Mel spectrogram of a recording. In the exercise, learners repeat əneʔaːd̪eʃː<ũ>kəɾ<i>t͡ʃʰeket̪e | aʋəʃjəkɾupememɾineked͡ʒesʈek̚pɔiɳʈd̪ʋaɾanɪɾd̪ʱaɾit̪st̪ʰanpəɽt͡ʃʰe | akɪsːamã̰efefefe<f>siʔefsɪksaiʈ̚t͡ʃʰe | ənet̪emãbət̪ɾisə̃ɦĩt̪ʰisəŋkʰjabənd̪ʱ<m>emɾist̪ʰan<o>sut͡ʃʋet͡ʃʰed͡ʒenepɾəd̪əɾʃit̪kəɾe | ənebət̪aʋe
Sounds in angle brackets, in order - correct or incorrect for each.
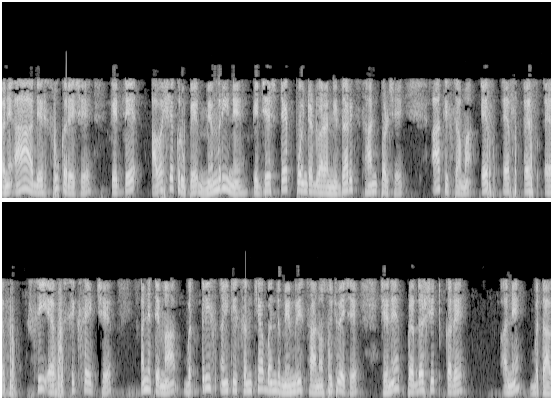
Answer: correct, incorrect: e, correct, correct, correct

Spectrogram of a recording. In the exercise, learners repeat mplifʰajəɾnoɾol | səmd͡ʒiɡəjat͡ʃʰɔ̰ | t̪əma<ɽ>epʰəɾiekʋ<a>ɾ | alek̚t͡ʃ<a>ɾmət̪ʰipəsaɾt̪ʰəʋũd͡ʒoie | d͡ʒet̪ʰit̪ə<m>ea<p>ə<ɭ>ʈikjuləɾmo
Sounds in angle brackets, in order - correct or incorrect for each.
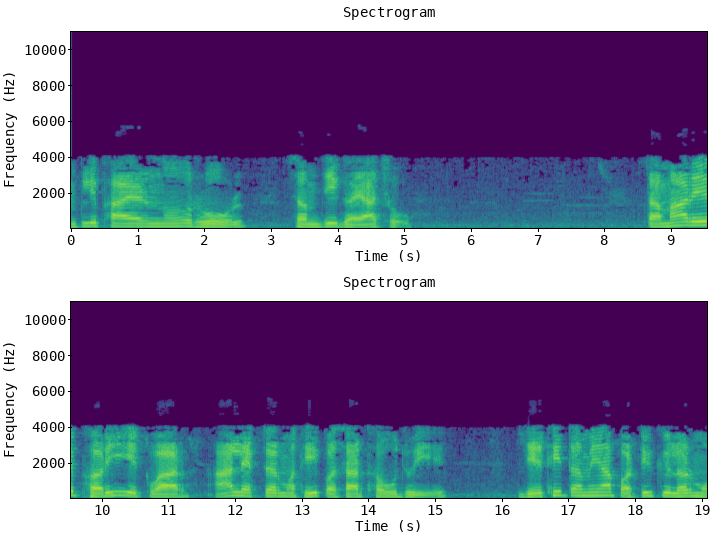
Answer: incorrect: ɾ, correct, incorrect: ə, correct, correct, incorrect: ɾ

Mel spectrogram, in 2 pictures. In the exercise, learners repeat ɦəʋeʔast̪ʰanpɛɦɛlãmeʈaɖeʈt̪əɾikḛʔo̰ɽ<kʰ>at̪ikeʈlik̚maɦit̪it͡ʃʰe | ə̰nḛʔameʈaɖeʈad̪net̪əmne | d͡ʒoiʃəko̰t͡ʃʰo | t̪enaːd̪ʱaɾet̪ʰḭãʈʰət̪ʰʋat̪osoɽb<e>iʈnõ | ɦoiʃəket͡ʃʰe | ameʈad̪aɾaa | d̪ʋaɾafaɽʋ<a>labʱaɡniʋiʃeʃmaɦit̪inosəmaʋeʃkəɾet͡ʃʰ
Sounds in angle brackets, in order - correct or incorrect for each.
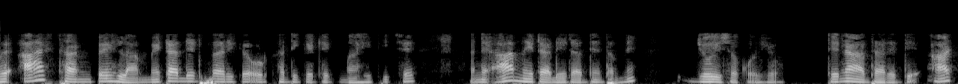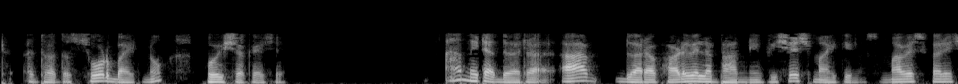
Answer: correct, incorrect: a, incorrect: e

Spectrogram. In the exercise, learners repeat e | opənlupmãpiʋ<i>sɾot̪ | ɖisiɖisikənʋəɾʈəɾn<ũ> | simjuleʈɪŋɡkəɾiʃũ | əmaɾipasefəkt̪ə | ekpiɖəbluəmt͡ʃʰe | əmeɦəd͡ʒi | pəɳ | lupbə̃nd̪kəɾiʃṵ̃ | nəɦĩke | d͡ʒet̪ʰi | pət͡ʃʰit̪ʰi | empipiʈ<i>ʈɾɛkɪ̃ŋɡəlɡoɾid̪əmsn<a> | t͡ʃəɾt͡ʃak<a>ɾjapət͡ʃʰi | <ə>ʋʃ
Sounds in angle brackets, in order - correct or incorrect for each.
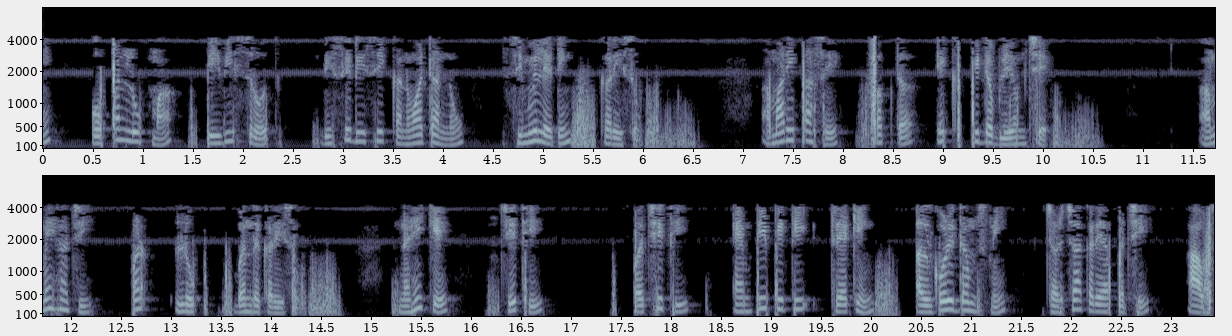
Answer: correct, correct, correct, incorrect: i, incorrect: ə, incorrect: a

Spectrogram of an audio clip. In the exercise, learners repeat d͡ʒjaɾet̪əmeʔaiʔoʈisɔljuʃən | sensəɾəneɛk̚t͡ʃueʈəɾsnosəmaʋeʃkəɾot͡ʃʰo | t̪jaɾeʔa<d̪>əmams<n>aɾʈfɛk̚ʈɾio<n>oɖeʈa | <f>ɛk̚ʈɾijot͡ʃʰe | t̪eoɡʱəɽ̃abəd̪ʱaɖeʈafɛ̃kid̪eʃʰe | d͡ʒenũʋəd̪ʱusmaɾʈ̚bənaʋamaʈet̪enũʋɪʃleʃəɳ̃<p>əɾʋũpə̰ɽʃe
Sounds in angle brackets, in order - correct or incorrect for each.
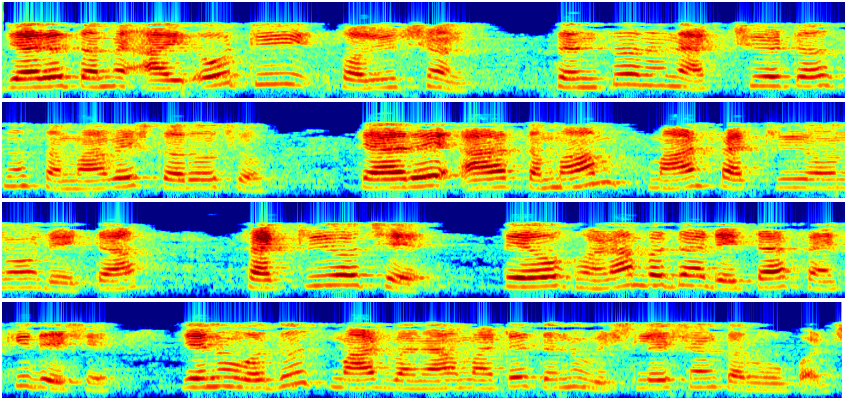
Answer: incorrect: t̪, incorrect: m, correct, correct, incorrect: k

